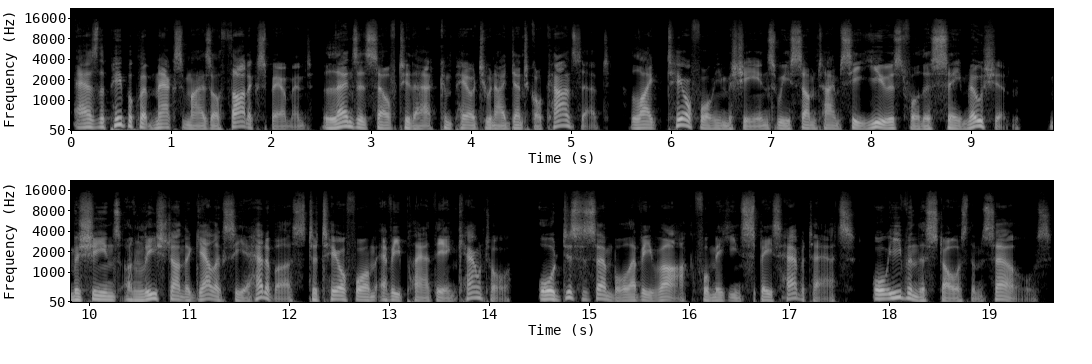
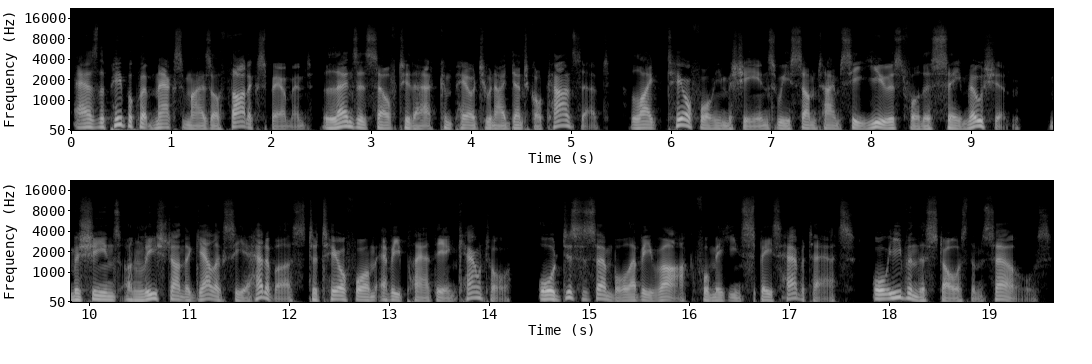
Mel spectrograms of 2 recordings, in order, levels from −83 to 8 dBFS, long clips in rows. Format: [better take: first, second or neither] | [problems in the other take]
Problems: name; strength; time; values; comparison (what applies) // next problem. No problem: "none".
first | muffled; slightly; fading above 3.5 kHz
